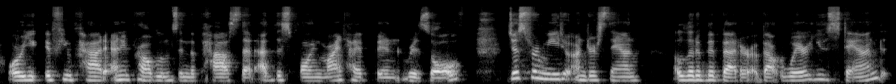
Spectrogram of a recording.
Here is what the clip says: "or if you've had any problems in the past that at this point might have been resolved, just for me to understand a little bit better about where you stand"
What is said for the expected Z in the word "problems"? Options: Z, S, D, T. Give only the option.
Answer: Z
